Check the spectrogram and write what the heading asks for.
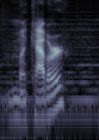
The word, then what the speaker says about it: macabre: and a cap cover i think it's pronounced macabre as in like theater even though theater can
